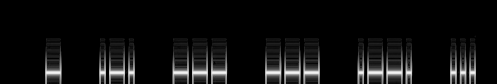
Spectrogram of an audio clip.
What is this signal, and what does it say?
Morse code, heard as a keyed tone, about 25 wpm, spaced as for 15 wpm, 550 Hz. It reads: TROOPS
